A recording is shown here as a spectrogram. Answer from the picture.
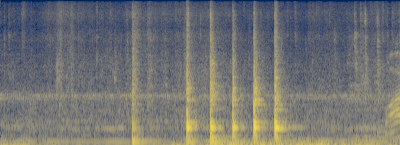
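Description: Metal bucket knocked five times in quick succession against the rim of a cement mixer's drum to shake the last sand out, each knock ringing at the same pitch, after a softer single knock. A steady low hum runs underneath.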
